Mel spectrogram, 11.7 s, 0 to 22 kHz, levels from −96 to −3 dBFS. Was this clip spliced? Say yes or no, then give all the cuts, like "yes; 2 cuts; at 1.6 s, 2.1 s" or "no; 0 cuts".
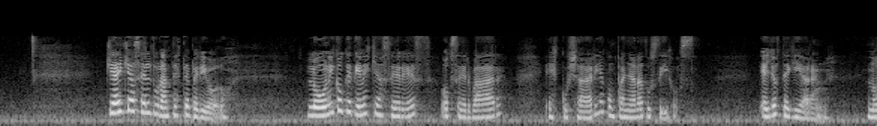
no; 0 cuts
